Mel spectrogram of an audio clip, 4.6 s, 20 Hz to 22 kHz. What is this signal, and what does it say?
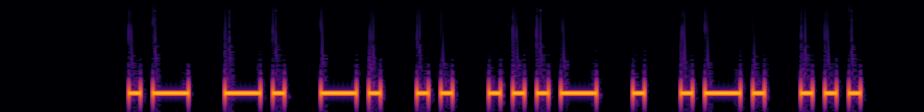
Morse code, heard as a keyed tone, about 20 wpm, 700 Hz. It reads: ANNIVERS
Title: Build A Word - 4 Letters At A Time - 11-Letter Words - 20wpm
